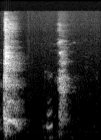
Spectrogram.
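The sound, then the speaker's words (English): A sharp cough bursts out, followed a moment later by a short throat-clearing grunt and a second, softer cough, then quiet. “Because I got to take all these coughs out. That's only my second one.”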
